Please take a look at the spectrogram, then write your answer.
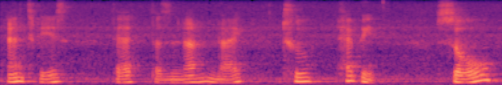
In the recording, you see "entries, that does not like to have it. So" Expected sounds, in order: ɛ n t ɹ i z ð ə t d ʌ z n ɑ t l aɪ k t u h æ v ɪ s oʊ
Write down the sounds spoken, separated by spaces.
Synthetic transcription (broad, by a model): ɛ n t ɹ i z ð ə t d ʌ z n ɑ t l aɪ k t u h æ p ɪ s oʊ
